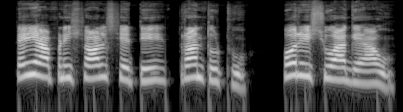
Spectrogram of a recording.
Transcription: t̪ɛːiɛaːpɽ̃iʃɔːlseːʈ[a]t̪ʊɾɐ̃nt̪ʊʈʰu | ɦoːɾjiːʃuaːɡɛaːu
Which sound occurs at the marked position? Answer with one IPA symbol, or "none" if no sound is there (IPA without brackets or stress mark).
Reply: i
